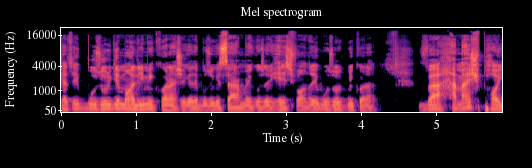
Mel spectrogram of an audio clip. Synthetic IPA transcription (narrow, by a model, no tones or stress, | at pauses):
æt̪ʰɒːjebozoɾɟe̞mɒːliːmiːkʰo̞nænʃe̞ɾcʰæt̪ebozo̞ɾɡɟe̞sæɾmɒːjeɡo̞zɒːɾiːhe̞ʃfɒːnd̪ɒːjebo̞zo̞ɾɡ̚miːkʰo̞næn | væhæmæʃpʰɒːj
